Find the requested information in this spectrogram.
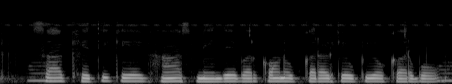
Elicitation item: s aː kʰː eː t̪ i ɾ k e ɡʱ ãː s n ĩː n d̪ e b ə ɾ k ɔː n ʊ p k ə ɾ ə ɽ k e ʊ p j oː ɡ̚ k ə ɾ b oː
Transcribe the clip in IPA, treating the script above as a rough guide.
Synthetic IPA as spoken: s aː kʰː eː t̪ i k e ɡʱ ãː s n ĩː n d̪ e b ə ɾ k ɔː n ʊ p k ə ɾ ə ɽ k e ʊ p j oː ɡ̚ k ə ɾ b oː

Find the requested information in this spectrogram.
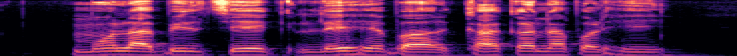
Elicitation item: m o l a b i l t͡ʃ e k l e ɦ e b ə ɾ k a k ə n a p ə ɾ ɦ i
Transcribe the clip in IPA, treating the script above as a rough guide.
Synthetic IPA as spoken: m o l a b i l t͡ʃ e k l e ɦ e b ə ɾ k a k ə n a p ə ɽ ɦ i

